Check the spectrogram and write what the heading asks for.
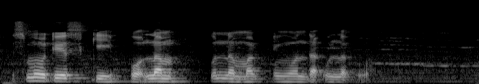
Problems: background sounds at intervals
